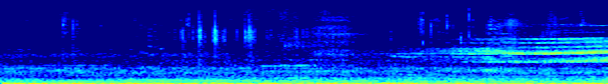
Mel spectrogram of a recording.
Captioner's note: muffled creaking and rattling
